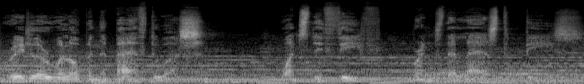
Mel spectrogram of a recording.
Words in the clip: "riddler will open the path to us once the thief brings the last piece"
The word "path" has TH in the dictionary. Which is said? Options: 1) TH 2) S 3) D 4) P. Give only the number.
1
